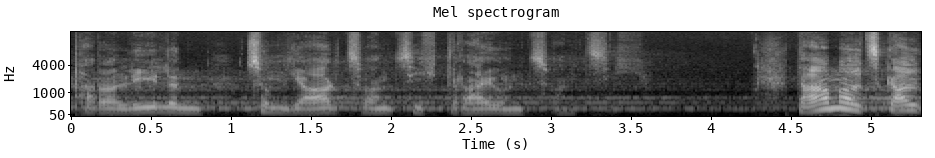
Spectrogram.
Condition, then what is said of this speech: None; typical speech.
